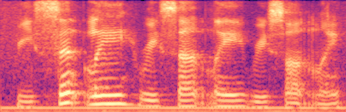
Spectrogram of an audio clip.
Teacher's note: recently is another example of first syllable stress where the letter e does say the e sound and then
